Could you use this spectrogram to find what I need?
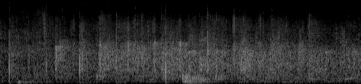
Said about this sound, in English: Let's clap, yeah.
